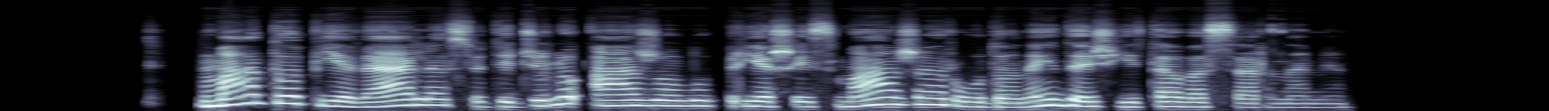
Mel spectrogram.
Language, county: Lithuanian, Šiauliai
